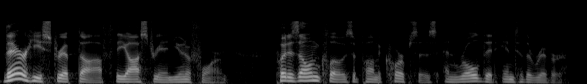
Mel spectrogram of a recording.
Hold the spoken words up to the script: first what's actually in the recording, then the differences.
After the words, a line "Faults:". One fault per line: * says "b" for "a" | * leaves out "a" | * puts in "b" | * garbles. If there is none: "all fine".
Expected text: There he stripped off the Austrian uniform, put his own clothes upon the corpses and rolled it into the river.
There he stripped off the Austrian uniform, put his own clothes upon the corpses and rolled it into the river.
Faults:
all fine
